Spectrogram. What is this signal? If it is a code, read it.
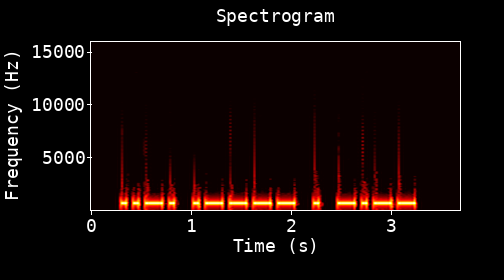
Morse code, heard as a keyed tone, about 20 wpm, 700 Hz. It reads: F1EY
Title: DXCC-100 Call Signs - 4 Characters - Repeated 3x - 20wpm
